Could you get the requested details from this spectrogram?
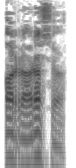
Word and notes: horroroso: espagnol

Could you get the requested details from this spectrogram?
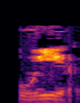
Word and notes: huir: espagnol

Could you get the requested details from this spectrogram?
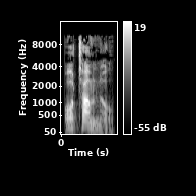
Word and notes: autumnal: anglais

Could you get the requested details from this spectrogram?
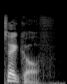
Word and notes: takeoff: anglais

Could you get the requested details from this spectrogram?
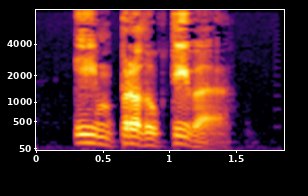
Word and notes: improductivo: espagnol

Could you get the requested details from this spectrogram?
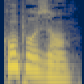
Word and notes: composant: francais

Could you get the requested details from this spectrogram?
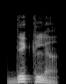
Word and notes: déclin: French

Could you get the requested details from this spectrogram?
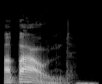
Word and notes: abound: anglais

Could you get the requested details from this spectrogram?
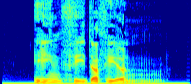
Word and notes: incitación: espagnol

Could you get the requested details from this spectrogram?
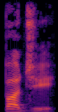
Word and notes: budgie: anglais

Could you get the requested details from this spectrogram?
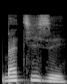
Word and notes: baptiser: francais

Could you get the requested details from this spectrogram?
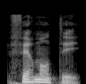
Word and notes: fermenter: francais

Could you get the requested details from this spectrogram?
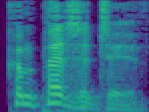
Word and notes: competitive: anglais

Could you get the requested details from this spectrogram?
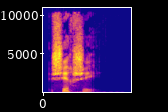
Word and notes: chercher: français

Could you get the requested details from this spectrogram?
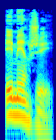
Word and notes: émerger: français

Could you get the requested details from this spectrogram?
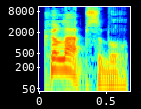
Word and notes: collapsible: anglais

